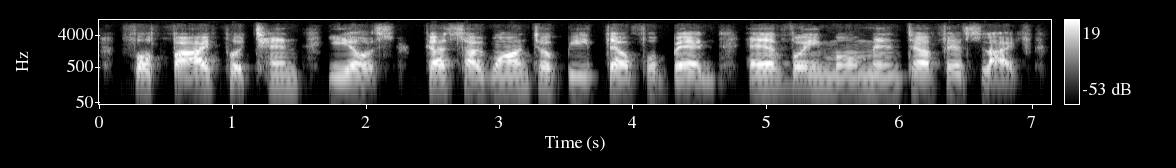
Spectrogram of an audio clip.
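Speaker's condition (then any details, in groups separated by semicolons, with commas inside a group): Cerebral palsy; speech affected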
